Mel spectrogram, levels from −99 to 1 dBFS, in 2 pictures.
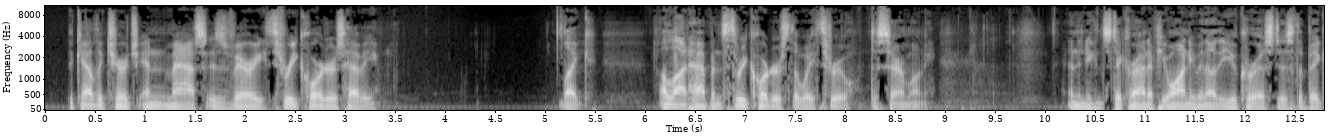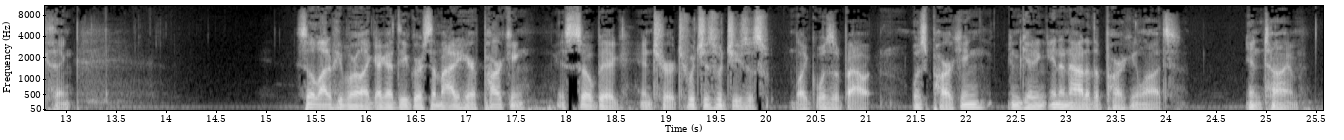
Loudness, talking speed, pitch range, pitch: -18 LUFS, 190 wpm, 80-110 Hz, 90 Hz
